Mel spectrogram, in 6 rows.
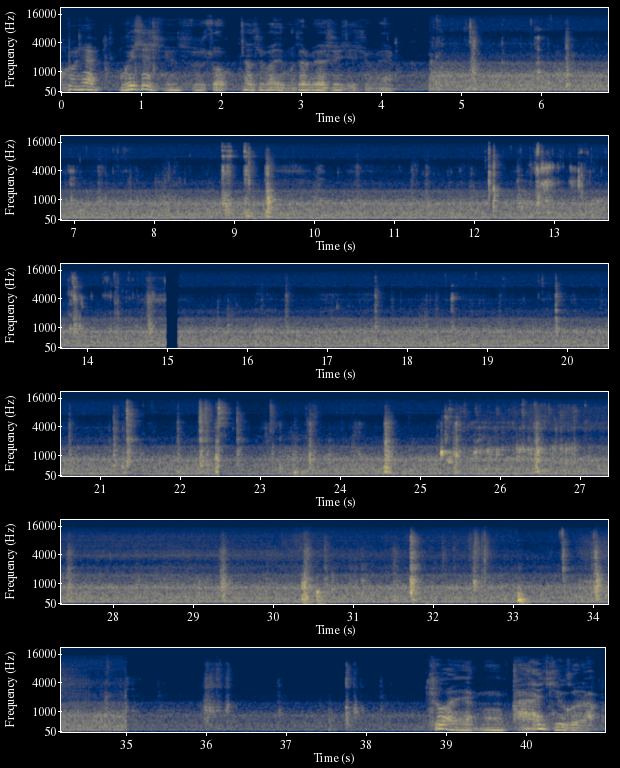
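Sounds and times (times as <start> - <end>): steady hum: 0.0 - 40.9
chewing: 4.6 - 15.0, 15.6 - 27.7
beer pouring into a glass: 25.3 - 27.1.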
